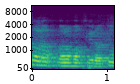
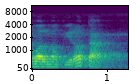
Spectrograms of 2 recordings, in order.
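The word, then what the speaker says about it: والمغفرةُ: Wa qala al-Hasan wal maghfiratu biidni. Nah, sementara Imam Hasan bacanya bukan wal maghfirata.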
